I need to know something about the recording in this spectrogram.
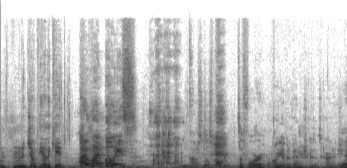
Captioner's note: shouting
